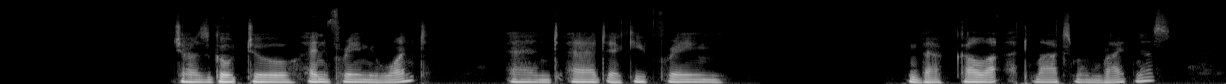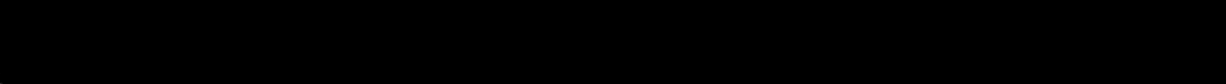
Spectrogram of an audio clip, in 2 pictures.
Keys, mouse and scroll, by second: 16.2-19.2 drag, 24.0-24.5 drag.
